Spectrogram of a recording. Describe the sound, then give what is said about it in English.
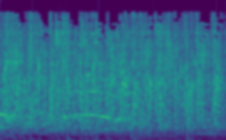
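An NFL team applauding in the locker room after a win, a thick, continuous clatter of many clapping hands that stays loud and steady for about two seconds. “Here's Ben McAdoo in the locker room after the win. All right, here we go. Hey, give yourself a round of applause.”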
